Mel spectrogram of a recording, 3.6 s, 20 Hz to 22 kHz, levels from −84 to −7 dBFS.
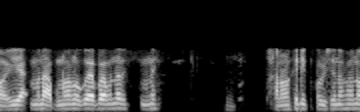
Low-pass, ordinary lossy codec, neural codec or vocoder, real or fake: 3.6 kHz; Opus, 64 kbps; none; real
